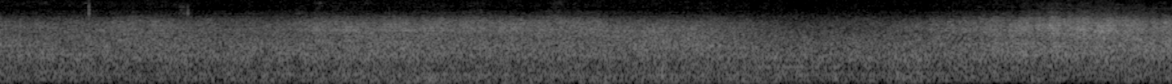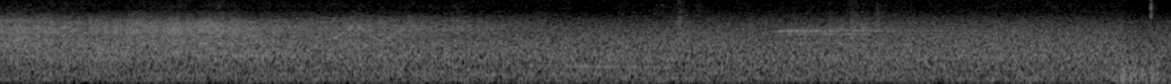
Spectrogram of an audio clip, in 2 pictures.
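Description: Passenger train running on the track: a steady rumble and rush of wheels on rails that swells and eases, with a brief high squeal about six and a half seconds in.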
